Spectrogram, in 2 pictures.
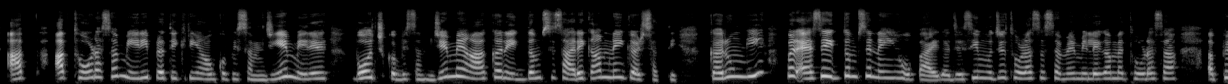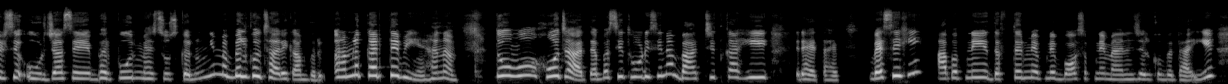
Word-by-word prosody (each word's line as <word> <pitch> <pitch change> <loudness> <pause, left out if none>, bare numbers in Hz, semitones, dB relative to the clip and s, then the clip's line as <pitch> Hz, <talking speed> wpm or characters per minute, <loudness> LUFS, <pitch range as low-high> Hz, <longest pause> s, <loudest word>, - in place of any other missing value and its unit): आप - - +2 0.3
आप 295 - +8
थोड़ा-सा 325 +5 -1
मेरी 310 -2 0
प्रतिक्रियाओं 280 -3 -3
को 255 +2 -9
भी 245 0 -13
समझिए, 235 - +2
मेरे 270 -4 0 0.3
बोझ 300 +3 +3
को 255 - -3
भी 235 0 -9
समझिए 230 +5 -2
मैं 370 0 +4
आकर 295 +4 -1
एकदम 265 +3 +1
से 310 - -9
सारे 265 -4 +2
काम 310 +3 0
नहीं 330 0 +1
कर 280 -5 0
सकती, 210 +1 -14 0.3
करूँगी 360 +8 +2 0.3
पर 395 - +6
ऐसे 280 +9 +8
एकदम 370 +3 +1
से - - +4
नहीं 300 -4 -3
हो 275 -5 -4
पाएगा। 215 0 -2
जैसे 235 +6 -6
ही - - -3
मुझे 290 +2 -5
थोड़ा-सा 285 0 -3
समय 275 -3 -5
मिलेगा 260 +1 -2
मैं 275 -1 -6
थोड़ा-सा 260 +1 -4 0.3
अ, - - +1
फ़िर 290 +6 -4
से 300 +4 +1
ऊर्जा 270 +1 -1
से 275 -1 +2
भरपूर 295 +2 -2
महसूस 255 -2 -4
करूँगी, 275 - -3
मैं 405 -6 -1
बिल्कुल 390 0 +5
सारे 260 -1 +2
काम 225 -3 -3
करूँगी 200 -1 -9
और 340 - +3
हम 350 - +2
लोग 440 -2 +3
करते 405 +1 +7
भी 325 -8 -2
हैं। 200 -1 -7
है 270 - -1
ना? 295 - 0 0.4
तो 400 +1 +5
वो 410 +2 +1
हो 385 +3 +5
जाता 240 - +3
है - - -4
बस 310 +3 -3
ये 365 - +1
थोड़ी-सी 350 +2 -2
ना 475 +3 -1
बातचीत 285 +3 -1
का 330 - -1
ही 325 +1 +3 0.4
रहता 210 -3 -3
है। 195 - -8 0.4
वैसे 305 +7 +7
ही - - 0 0.2
आप 270 +2 0
अपने 310 +2 +2
दफ़्तर 250 +5 -3
में 305 0 -1
अपने 285 0 -4
बॉस 250 +3 -4
अपने 260 -1 -5
मैनेजर 230 0 -6
को 235 - -11
बताइए 220 - -1
280 Hz, 210 wpm, -23 LUFS, 250-325 Hz, 0.4 s, आप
